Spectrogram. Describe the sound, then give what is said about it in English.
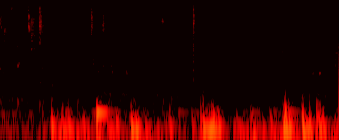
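Soft, irregular tapping of keys on a computer keyboard as someone types in a sentence, a steady patter of clicks with small bursts and pauses, fairly quiet, with no voices. “So I'm typing this in. Yep. Excuse my typing.”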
